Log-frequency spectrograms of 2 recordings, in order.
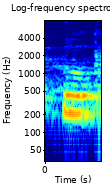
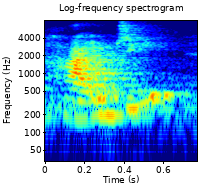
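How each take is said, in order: First: The word is said the Danish way. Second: The word is said the anglicized way. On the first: The speaker calls it right. "the correct pronunciation of it was hygge" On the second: The speaker calls it wrong. "I think I've been mostly saying hygie"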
